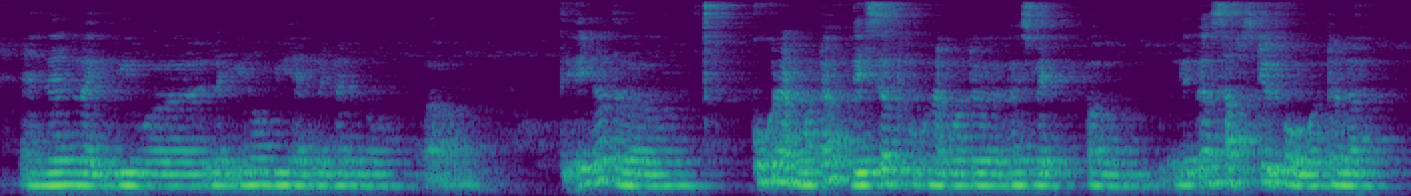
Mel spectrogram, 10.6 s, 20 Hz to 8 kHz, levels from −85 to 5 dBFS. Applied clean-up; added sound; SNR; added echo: none; none; none; reverberation time 0.9 s.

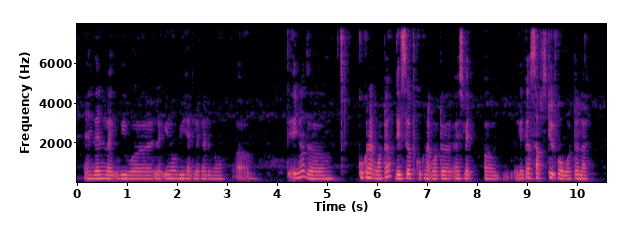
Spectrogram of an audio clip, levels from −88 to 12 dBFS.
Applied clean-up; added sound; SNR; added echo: none; none; none; none.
